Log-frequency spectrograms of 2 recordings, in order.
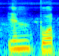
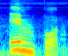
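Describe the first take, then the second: First: The sound before P is a clear N. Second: The sound before P is like an M.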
